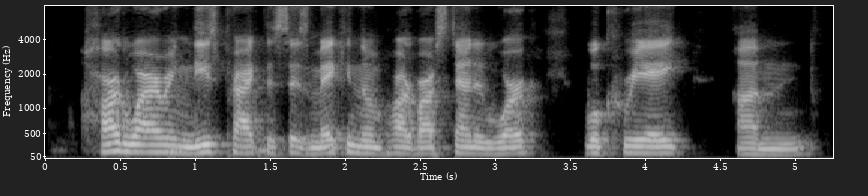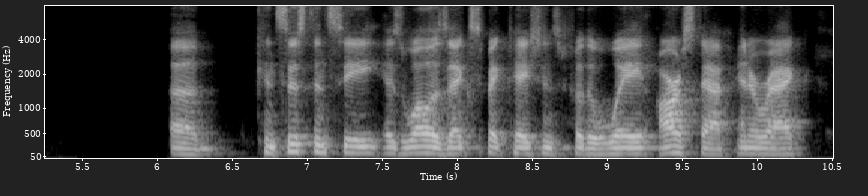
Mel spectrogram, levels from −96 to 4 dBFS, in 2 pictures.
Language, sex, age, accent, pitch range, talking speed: English, male, 30-49, American, 110-130 Hz, 145 wpm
